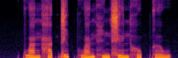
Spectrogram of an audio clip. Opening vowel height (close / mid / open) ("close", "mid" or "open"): open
